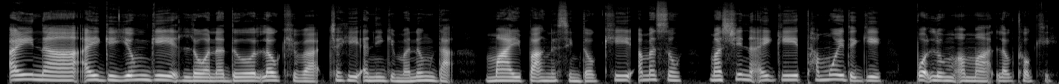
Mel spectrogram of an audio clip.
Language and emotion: Manipuri, happy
